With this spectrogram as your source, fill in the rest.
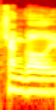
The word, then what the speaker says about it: Ciongoli: say it I mean there's a bunch of different is the real right way to say chungli is the real right way to say it but but um so that's uh my wife says changoli my brother yeah hey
